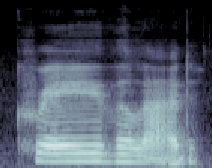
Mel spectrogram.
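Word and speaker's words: Creiddylad: Welsh words are difficult cray the lad is how you say that all right demonia possibly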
